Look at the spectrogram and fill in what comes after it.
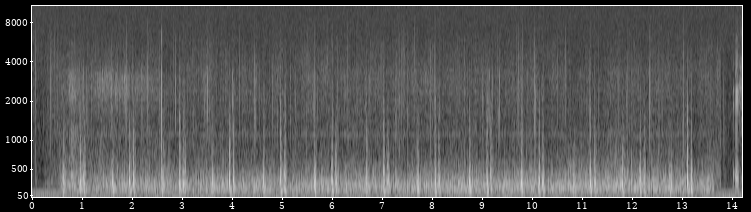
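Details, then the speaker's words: Teaching heart-sound recording: regular heartbeat near 58 per minute, each second sound immediately followed by a crisp extra sound: pericardial knock. "Ejemplo 1tercero. Chassquido pericárdico. Al segundo ruido sigue de inmediato un ruido adicional de sonido"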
